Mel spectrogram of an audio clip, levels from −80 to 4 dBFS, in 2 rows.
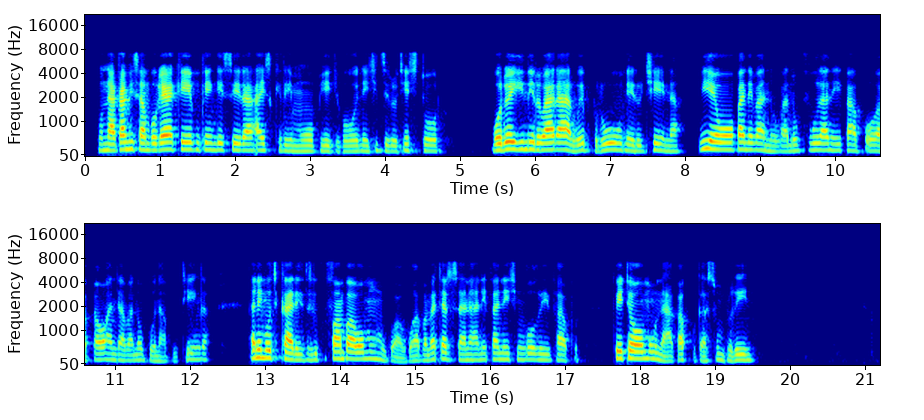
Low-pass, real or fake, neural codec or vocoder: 7.2 kHz; fake; codec, 16 kHz, 0.8 kbps, ZipCodec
